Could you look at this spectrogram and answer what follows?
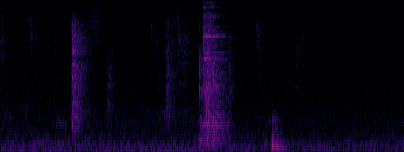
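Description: Hands handling a pink EVA foam petal and plastic moulds on a cutting mat: a few short rustles and scrapes, the loudest about three seconds in, and a soft knock about a second later.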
